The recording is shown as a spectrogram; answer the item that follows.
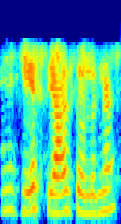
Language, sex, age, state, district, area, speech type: Tamil, female, 18-30, Tamil Nadu, Perambalur, urban, conversation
